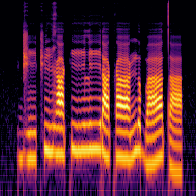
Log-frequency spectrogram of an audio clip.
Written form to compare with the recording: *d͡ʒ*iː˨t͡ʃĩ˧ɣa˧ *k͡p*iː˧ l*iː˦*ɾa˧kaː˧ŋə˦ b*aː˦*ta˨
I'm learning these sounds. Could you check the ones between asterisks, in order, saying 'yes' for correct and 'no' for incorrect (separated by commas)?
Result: yes, no, yes, no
